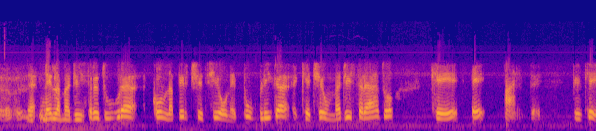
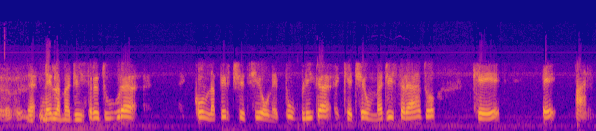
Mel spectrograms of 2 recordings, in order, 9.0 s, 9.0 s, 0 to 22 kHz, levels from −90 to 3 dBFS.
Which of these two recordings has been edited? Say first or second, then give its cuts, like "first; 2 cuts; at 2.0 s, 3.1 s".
first; 2 cuts; at 2.2 s, 7.0 s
